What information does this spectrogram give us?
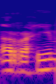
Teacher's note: الرحیم ہے تو لام سائلنٹ، را پر تشدید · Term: حروف شمسی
